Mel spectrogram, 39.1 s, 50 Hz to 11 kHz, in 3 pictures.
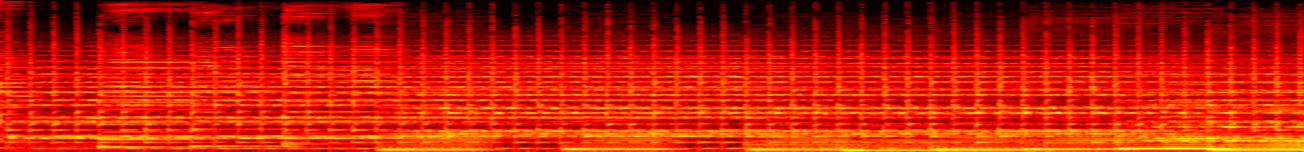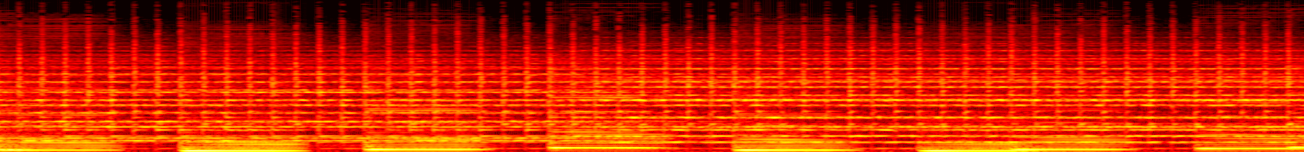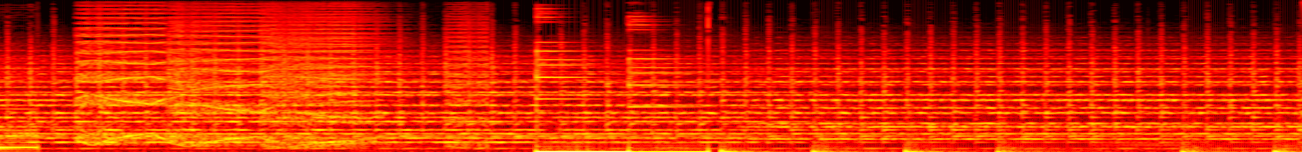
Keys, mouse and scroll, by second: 0.7-2.2 drag, 2.6-3.8 drag, 4.2-7.6 drag, 8.0-9.3 drag, 9.5-10.6 drag, 11.1-12.8 drag, 13.2-15.4 drag, 15.4 click, 15.8-17.1 drag, 20.2-22.0 drag, 22.1-22.7 drag, 22.7-24.1 drag, 36.9-39.1 drag.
